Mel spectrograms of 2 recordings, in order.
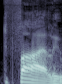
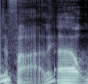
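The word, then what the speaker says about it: Defialy: I'll spell it because I probably haven't pronounced it correctly. – Sounds like the wine that Robert Johnson drank. – I don't know. It's D-E-F-I-A-L-Y. Defily Wine. – Defily.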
